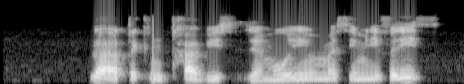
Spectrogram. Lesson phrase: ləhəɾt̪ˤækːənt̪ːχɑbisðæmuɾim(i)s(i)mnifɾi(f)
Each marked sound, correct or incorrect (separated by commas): incorrect, correct, incorrect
